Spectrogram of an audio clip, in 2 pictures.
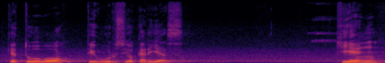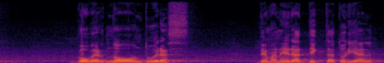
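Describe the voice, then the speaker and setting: A man in his sixties giving a formal, solemn speech at a university forum, speaking slowly and deliberately into a headset mic in a large auditorium. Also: a little high, a little mellow, a little hiss or hum. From Costa Rica. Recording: long auditorium reverb.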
